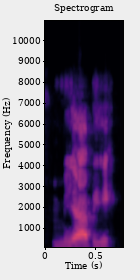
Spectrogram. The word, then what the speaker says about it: Miyabi: here so we've got miyabi not miyagi this is not karate kid it's not mr miyagi miyabi which is vibrant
